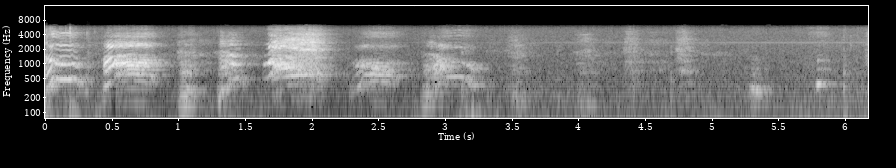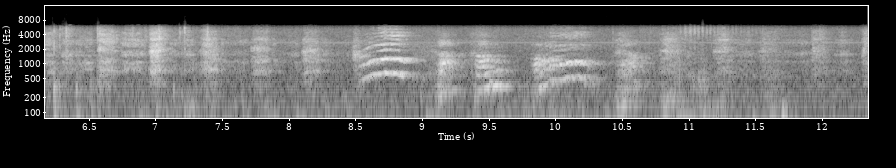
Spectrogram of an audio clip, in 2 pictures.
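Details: Shiba Inu giving a run of short whining yips and rising-then-falling howled notes. The calls come in uneven bursts, louder at first, then softer and more broken. Faint human voices are audible underneath.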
